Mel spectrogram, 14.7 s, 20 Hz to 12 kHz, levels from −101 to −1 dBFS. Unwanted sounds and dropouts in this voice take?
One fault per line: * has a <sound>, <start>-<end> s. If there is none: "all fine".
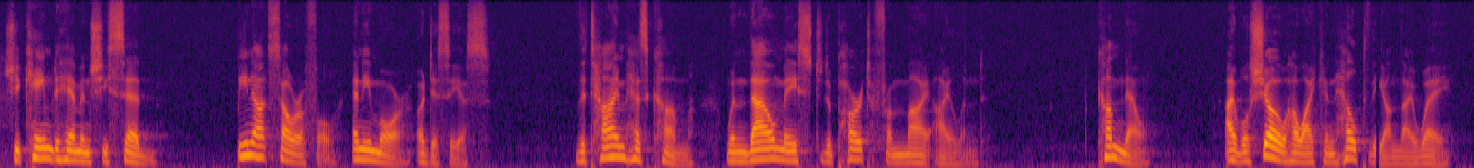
* has a dropout, 13.8-13.8 s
